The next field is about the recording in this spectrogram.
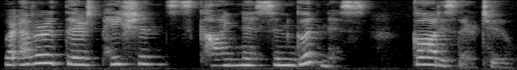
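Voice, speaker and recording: A woman hosting a storytime, reading a children's picture book aloud with expressive, deliberate phrasing. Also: high-pitched. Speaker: storytime host and reader.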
